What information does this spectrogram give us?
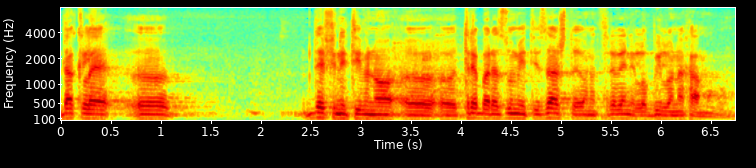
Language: Croatian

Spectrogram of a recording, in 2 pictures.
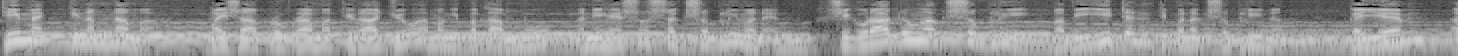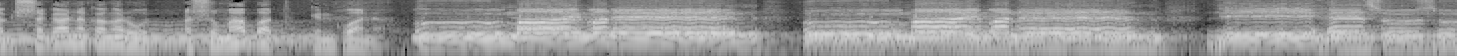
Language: Filipino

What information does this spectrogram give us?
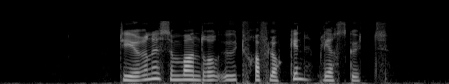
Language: Norwegian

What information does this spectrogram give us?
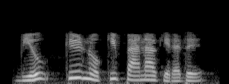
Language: Tamil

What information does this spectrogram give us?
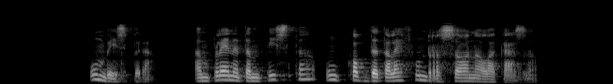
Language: Catalan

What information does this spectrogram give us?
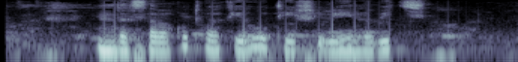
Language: Kinyarwanda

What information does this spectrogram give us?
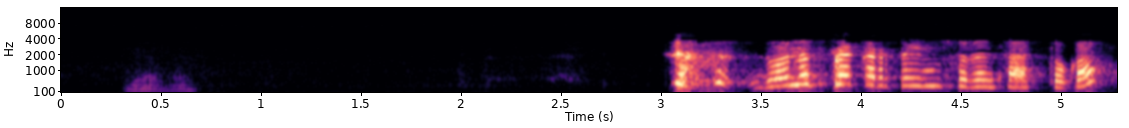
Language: Marathi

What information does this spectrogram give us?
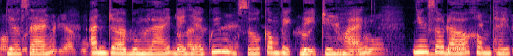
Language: Vietnamese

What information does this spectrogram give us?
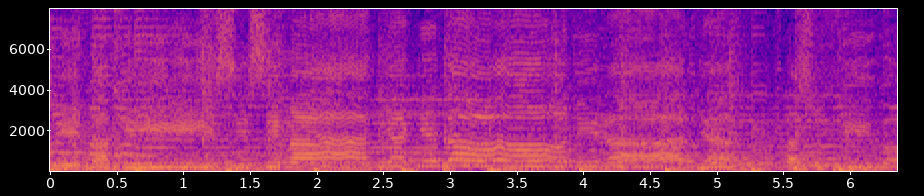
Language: Greek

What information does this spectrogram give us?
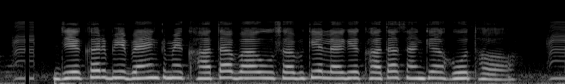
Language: Bhojpuri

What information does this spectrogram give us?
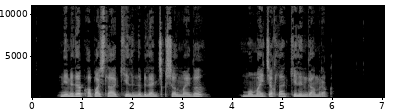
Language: Uyghur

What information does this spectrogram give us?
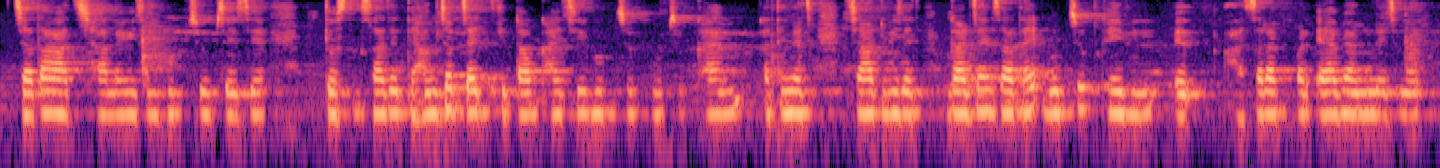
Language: Maithili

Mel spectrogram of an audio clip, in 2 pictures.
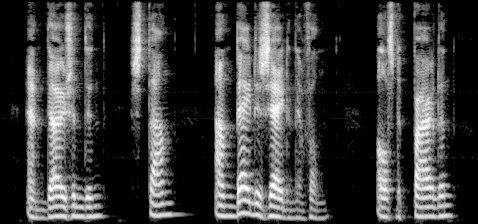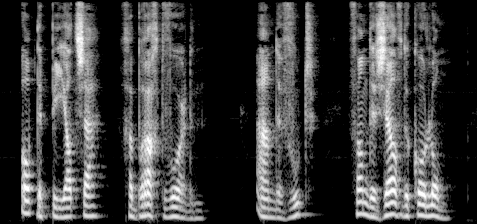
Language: Dutch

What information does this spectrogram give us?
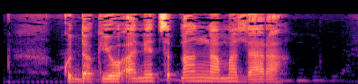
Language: Wuzlam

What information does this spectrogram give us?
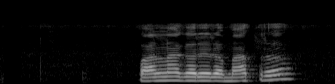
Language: Nepali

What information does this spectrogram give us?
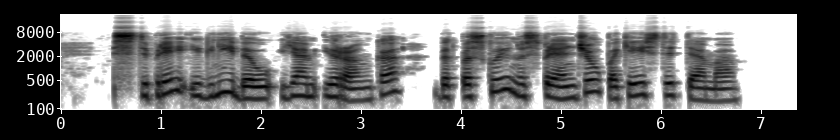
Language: Lithuanian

